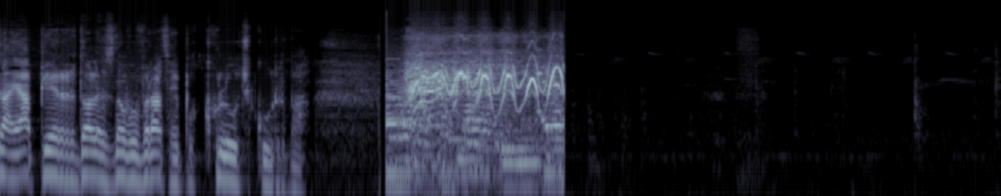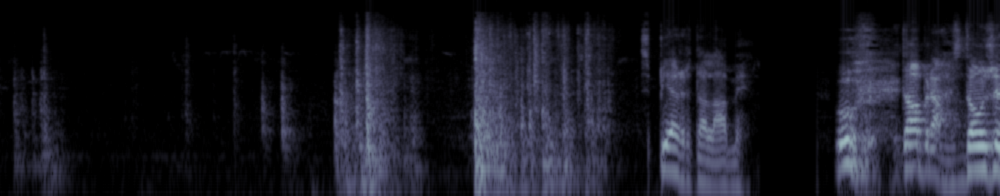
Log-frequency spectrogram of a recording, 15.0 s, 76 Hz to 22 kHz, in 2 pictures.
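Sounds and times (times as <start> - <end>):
small bird chirping: 4.3 - 7.8, 8.6 - 9.8
metal clicks and knocks: 6.8 - 12.2.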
